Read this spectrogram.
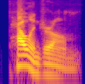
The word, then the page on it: palindrome: American English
